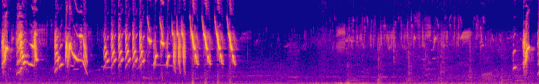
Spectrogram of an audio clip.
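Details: Goldfinch song, described as among the strongest for getting a silent goldfinch to start singing: dense bursts of high twittering and fast buzzy trills, a pause with faint low murmuring, then the song resumes.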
